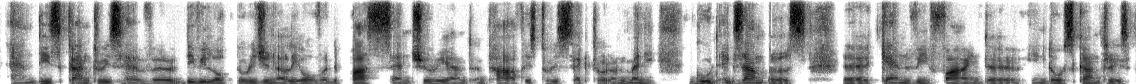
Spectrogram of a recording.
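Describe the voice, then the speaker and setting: A man with a Hungarian accent giving a webinar presentation over a video call, halting and full of "uh" and "also" fillers. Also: sits low, darkish tone, no room sound. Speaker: guest expert presenter. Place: office with company logo behind him.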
